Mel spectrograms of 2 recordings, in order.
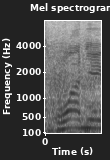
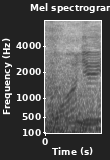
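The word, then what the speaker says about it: Wanya: it says, is it Wanye? Because he said, it looks like it rhymes with Kanye. And I said, only in this day and age would we use Kanye as a reference to pronounce Wanye.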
